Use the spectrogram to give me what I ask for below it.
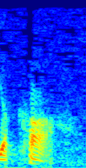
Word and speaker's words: yakah: And this word is the Hebrew word yakah. You pronounce that as though there were a double H at the end of it. If you were spelling it phonetically, it would be Yaw-Kahh, yakah.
